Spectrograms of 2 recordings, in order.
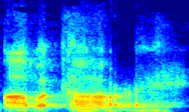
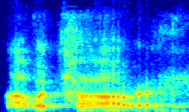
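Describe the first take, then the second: First: It is said with the angelic-language pronunciation. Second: The same.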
